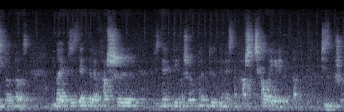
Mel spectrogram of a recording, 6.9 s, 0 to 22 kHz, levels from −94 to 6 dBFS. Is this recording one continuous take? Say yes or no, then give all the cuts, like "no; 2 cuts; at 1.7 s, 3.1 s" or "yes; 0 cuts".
yes; 0 cuts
